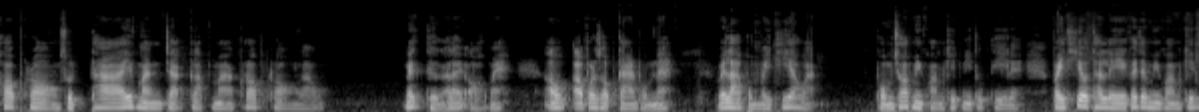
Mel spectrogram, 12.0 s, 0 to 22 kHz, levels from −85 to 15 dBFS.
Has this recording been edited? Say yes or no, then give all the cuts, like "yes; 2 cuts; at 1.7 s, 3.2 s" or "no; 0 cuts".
no; 0 cuts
